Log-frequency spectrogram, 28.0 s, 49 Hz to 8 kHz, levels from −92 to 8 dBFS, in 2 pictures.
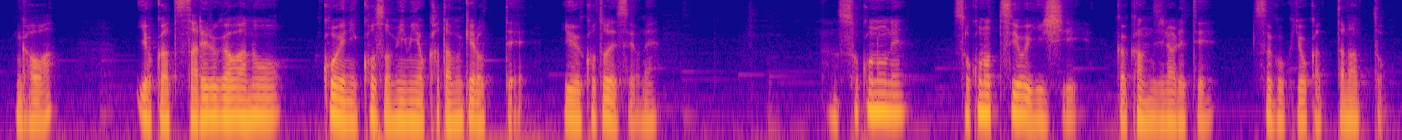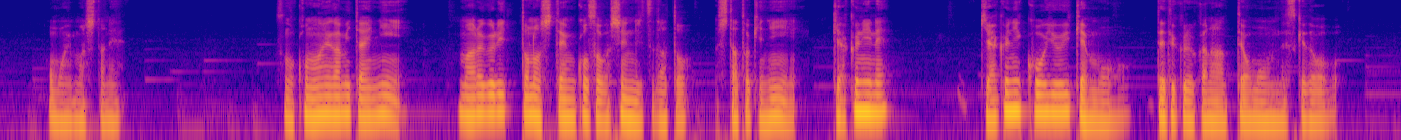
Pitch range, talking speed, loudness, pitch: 95-115 Hz, 250 characters per minute, -20 LUFS, 100 Hz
